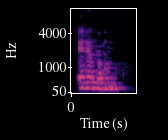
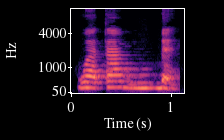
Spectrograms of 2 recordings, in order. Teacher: ওয়া তাব শক্ত হয়ে কলকলা হবে তাসদীদ হওয়ার কারণে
